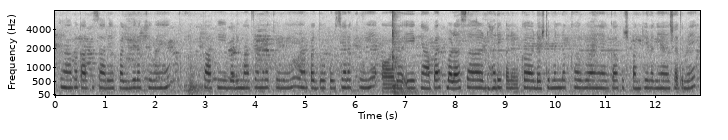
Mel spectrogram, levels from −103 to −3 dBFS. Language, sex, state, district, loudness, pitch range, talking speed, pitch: Hindi, female, Goa, North and South Goa, -30 LUFS, 260-275 Hz, 205 wpm, 270 Hz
